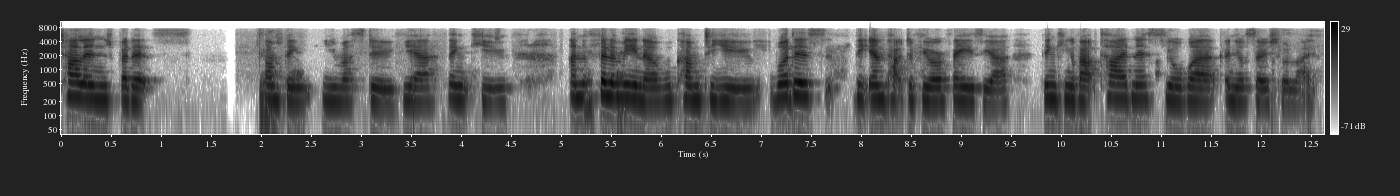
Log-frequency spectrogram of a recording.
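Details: Adult woman speaking; typical speech.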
